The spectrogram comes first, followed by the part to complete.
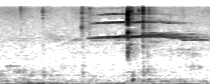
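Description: Faint room tone with a single keyboard click about halfway through, and a faint high whistle-like call, bird-like, lasting about a second and falling slightly in pitch.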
